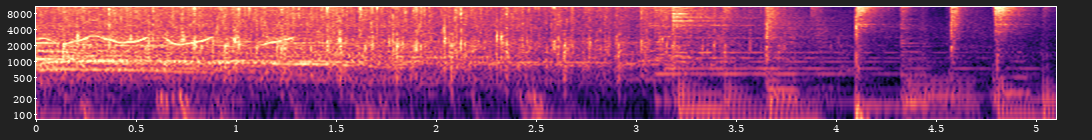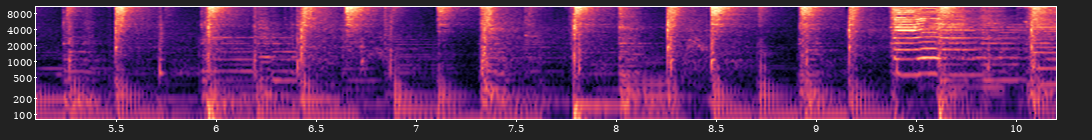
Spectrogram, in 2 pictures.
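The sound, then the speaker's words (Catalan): A crowd at the inauguration of a new playground, Pati 14, at the Miquel Utrillo school bursts into loud applause and cheering for about three seconds. Then upbeat music with a strong, steady beat takes over and plays to the end. “Bé, doncs queda inaugurat el Pati 14, un fort aplaudiment.”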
